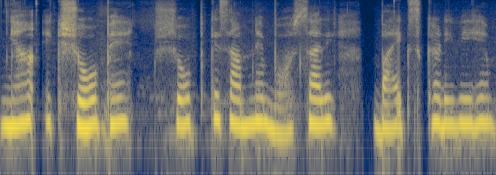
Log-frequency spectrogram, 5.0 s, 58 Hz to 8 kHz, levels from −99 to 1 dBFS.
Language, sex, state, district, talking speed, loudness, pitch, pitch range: Hindi, female, Uttar Pradesh, Jyotiba Phule Nagar, 155 wpm, -16 LUFS, 240 Hz, 225-250 Hz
